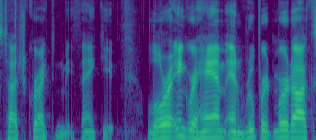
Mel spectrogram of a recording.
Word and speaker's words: Laura Ingraham: by the way I used to say that name wrong Midas Touch corrected me thank you Laura Ingraham and Rupert Murdoch said about you do you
